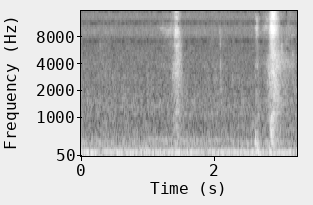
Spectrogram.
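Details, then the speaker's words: Two brief, sharp sneezes from a pet dog in the background of a yoga class, over a quiet room with low hum; sneeze. "to check in you can hear my dog fozzy sneezing in the background he's breathing too"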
